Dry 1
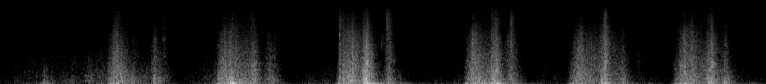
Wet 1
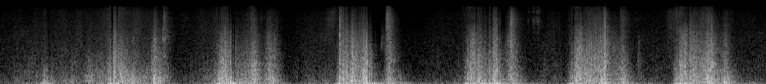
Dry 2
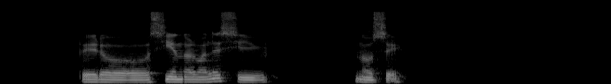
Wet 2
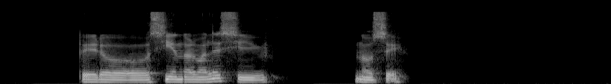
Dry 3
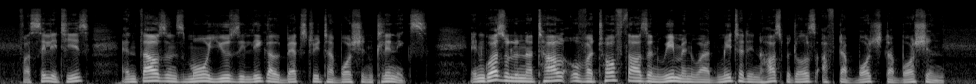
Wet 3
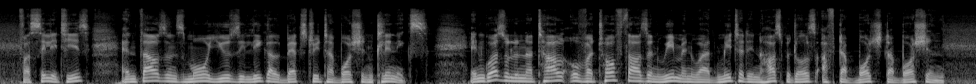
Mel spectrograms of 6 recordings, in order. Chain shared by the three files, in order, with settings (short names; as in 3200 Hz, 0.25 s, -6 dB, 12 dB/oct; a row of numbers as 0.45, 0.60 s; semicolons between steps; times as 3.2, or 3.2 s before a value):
compressor 5:1, threshold -32 dBFS; core saturation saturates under 90 Hz; match loudness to -24 LUFS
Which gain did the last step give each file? +18.5, +15.0, +11.5 dB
